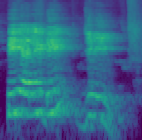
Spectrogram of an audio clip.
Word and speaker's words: pledge: is situated before G then D will be silent and the pronunciation will be h p l e d g e did before GE they will be silent and the pronunciation will be pledge in this way when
